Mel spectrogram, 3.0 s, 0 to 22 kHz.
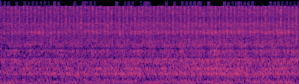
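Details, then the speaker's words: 2010 Vauxhall Meriva 1.4 petrol at idle after fixing a wiring fault on one injector: steady, even idle with light ticking and rattle over hiss, no misfire. "t the cover to go back on and then see how she sounds when I start her up so guys she's hiding lovely"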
